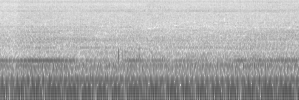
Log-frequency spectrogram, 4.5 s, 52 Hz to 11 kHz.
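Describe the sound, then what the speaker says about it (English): The engine on a Dyna SC-14 firewood processor runs at a steady, loud drone with a constant low rumble, close by and uninterrupted, with no voices. "let's fire up the machine"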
